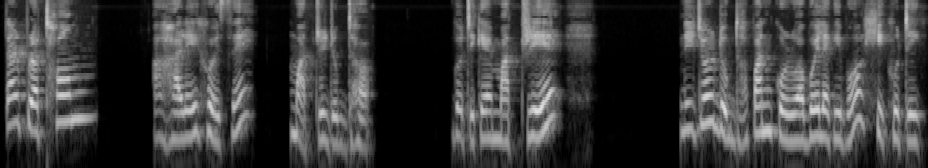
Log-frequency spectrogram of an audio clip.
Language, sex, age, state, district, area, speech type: Assamese, female, 45-60, Assam, Dibrugarh, rural, spontaneous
